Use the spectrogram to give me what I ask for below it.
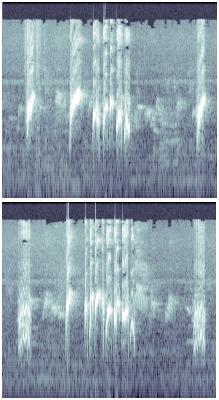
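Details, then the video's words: Morning song of a red-whiskered bulbul in long twisted double-voice style, used for training birds in competitive singing: single rising whistles alternating with fast runs of five or six looping, slurred notes. "Ép chào mào hót Giọng kép xoắn dài"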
